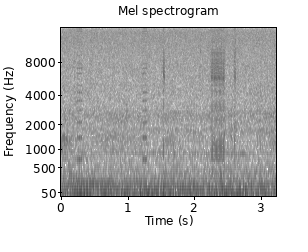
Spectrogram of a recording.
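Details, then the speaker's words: Blade 180 CFX RC helicopter with 5100 KV motor and Castle ESC, after a 3-minute flight: short pair of high beeps over outdoor rumble; ESC double warning beep, overheat tones noted late in the flight, cooling down to check. "just let this cool off for just a little second hair and see what happens if that castle stops that double beep"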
